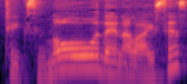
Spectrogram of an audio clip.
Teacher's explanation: eu alongo esse O, ok? Para não enrolar a língua no R.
